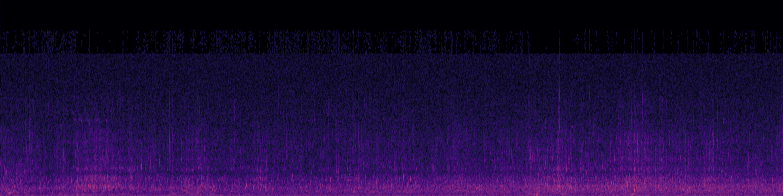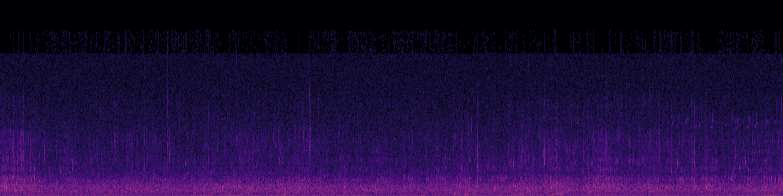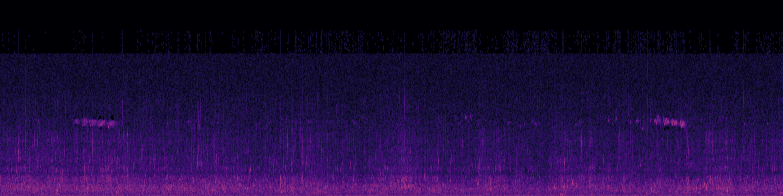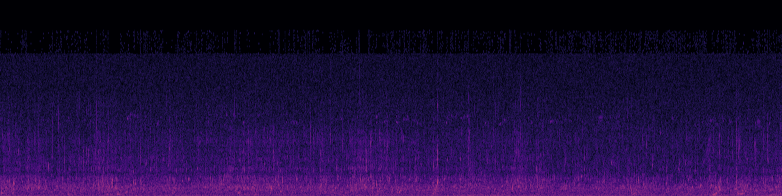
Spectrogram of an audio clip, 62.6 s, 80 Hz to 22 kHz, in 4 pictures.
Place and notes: Anyksciai, Lithuania, listening to river Sventoji
Standing on a trail path and listening to river Sventoji
Utenos apskritis, Lietuva, 1 November, 16:45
